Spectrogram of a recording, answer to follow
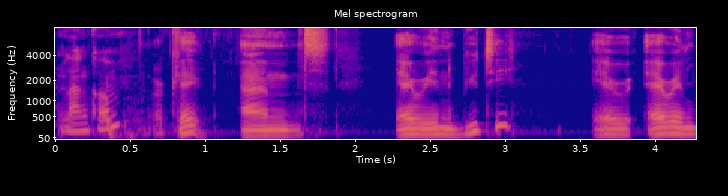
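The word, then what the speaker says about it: Lancôme: So Esther, you're going to have to help me with the pronunciations. Lancome? Yeah, that's right, Lancome.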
